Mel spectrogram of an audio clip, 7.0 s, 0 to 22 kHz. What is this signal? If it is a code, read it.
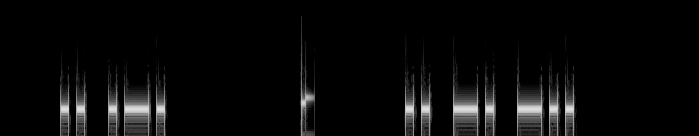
Morse code, heard as a keyed tone, about 15 wpm, 700 Hz. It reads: IR IND
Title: Multi-letter Phonemes Quick Fire 15wpm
